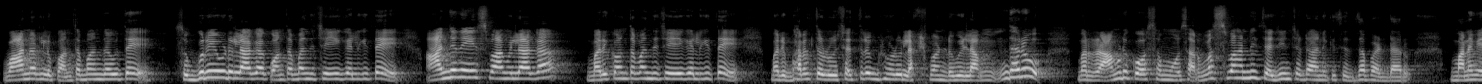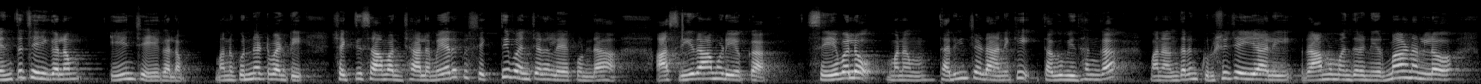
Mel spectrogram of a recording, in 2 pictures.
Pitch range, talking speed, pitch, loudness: 205-265 Hz, 95 wpm, 235 Hz, -20 LUFS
